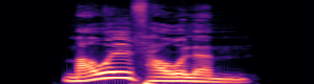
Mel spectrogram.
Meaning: strong dative masculine/neuter singular of maulfaul
- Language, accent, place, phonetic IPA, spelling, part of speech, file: German, Germany, Berlin, [ˈmaʊ̯lˌfaʊ̯ləm], maulfaulem, adjective, De-maulfaulem.ogg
